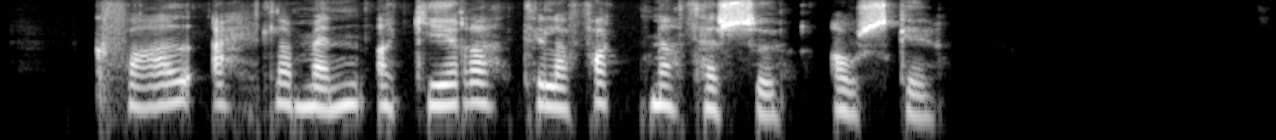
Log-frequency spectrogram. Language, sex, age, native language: Icelandic, female, 50-59, Danish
